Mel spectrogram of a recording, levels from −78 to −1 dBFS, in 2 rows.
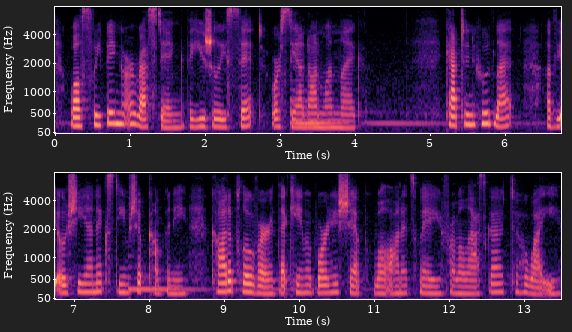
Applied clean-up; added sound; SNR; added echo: none; Bowed string instrument; 16 dB; none.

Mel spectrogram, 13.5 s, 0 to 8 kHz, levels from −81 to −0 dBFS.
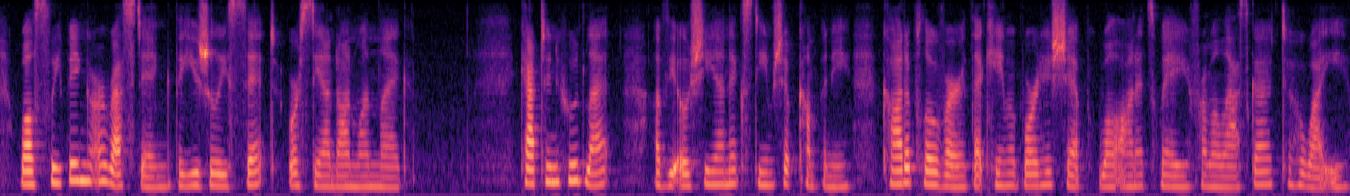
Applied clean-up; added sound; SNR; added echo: none; none; none; none.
